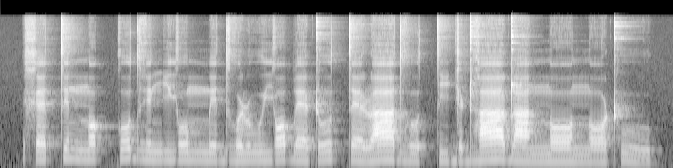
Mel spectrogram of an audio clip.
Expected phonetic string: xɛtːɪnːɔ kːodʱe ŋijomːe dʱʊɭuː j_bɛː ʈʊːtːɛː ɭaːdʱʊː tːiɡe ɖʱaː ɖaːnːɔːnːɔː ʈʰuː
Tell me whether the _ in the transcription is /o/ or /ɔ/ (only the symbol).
ɔ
